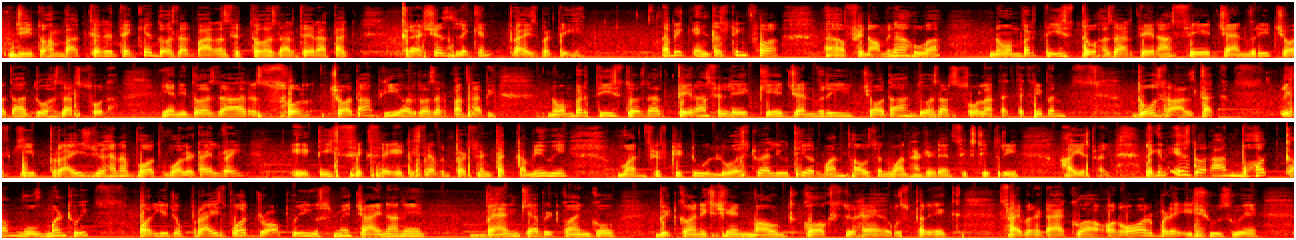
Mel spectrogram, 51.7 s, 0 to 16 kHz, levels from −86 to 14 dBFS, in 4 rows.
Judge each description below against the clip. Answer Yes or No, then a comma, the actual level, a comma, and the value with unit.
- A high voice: No, medium, 140 Hz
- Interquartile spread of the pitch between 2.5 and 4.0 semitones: No, average, 5.1 semitones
